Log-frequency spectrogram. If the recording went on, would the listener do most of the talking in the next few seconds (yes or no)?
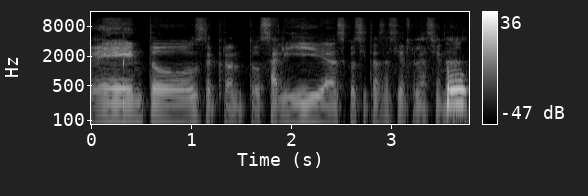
yes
